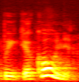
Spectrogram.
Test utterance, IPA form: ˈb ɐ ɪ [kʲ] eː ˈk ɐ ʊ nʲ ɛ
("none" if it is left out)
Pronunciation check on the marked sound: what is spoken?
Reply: ɡʲ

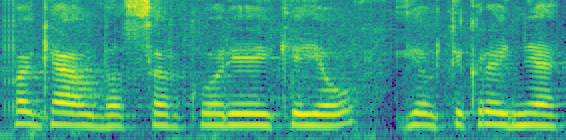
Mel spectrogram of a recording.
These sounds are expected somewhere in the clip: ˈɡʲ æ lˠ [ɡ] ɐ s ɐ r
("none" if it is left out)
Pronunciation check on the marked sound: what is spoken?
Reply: b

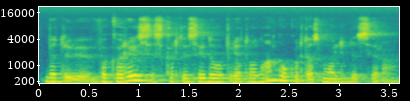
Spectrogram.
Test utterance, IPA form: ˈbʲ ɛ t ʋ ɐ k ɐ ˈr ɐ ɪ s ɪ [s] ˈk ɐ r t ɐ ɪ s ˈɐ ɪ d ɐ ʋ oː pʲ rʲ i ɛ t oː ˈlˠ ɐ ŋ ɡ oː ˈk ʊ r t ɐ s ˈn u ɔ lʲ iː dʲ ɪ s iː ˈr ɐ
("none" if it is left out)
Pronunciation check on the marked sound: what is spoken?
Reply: s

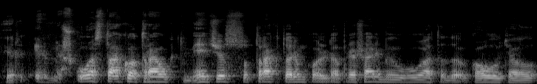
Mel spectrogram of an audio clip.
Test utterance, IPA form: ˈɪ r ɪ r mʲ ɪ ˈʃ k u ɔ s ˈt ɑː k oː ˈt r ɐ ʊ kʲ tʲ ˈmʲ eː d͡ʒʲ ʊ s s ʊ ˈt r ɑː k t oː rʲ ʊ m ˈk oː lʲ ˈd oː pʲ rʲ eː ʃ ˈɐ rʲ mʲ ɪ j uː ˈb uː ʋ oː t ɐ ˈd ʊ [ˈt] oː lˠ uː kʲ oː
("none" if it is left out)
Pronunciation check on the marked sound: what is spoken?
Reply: k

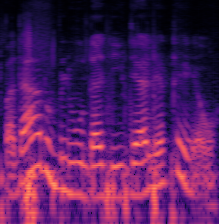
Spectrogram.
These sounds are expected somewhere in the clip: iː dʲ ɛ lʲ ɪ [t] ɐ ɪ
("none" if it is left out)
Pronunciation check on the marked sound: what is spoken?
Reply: t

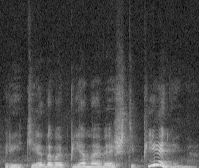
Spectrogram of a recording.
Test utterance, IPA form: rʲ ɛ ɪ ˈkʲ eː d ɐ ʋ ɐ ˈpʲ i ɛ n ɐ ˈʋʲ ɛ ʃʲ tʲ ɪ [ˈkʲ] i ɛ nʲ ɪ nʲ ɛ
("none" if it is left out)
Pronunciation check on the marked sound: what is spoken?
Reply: pʲ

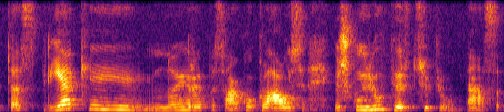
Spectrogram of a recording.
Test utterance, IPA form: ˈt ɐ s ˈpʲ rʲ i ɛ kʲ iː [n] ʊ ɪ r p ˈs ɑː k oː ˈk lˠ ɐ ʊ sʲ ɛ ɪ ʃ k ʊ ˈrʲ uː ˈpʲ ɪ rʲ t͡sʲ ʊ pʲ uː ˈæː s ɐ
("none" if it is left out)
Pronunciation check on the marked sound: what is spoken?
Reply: n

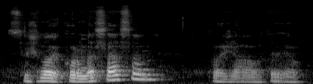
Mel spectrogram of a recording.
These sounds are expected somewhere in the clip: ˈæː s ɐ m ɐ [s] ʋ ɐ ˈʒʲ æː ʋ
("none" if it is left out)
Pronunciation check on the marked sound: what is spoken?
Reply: t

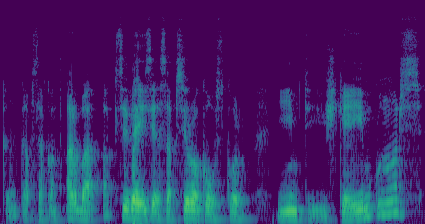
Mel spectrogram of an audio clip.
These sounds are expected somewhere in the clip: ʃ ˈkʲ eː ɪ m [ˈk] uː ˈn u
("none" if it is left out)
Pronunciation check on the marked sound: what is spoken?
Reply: k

